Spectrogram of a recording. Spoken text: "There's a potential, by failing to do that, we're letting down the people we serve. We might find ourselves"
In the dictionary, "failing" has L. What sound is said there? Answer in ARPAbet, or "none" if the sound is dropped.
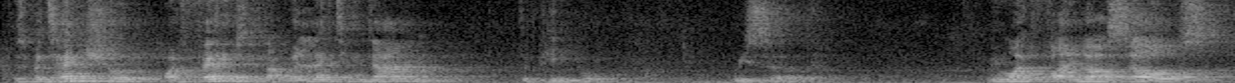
none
